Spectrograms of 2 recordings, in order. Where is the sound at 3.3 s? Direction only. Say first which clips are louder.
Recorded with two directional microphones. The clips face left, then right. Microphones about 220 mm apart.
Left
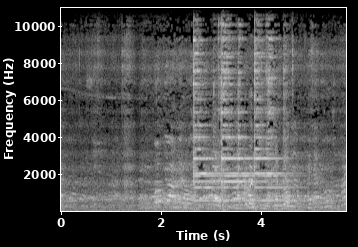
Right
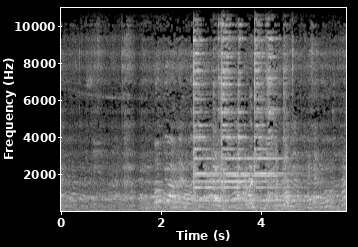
Left 1 dB; 25° left (ahead or behind).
